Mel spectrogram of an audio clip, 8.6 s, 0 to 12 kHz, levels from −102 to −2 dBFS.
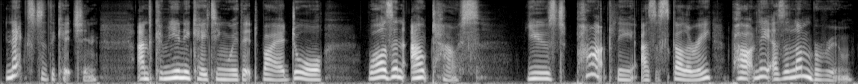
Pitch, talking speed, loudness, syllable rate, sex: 235 Hz, 170 wpm, -19 LUFS, 5.2 syllables/s, female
